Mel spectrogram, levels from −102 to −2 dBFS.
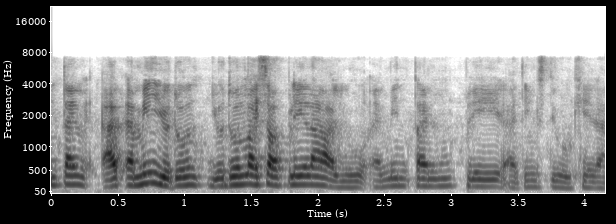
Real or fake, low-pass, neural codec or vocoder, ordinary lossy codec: fake; 7.2 kHz; codec, 16 kHz, 4.8 kbps, FACodec; none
